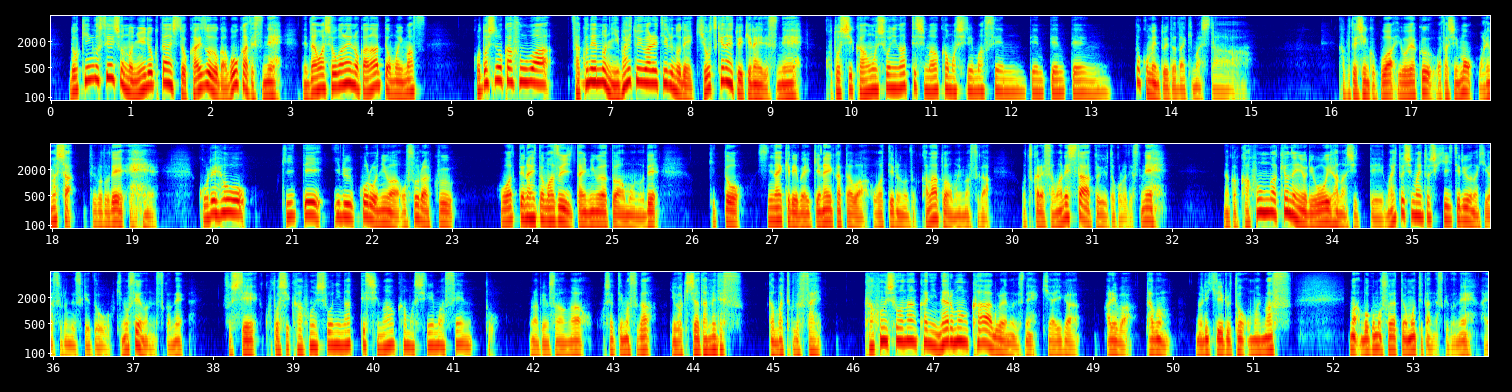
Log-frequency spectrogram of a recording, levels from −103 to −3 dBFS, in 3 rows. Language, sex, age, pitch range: Japanese, male, 40-59, 95-160 Hz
